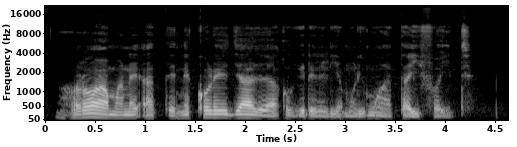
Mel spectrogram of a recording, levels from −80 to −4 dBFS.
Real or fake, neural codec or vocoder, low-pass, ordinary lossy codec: fake; vocoder, 44.1 kHz, 128 mel bands, Pupu-Vocoder; none; none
